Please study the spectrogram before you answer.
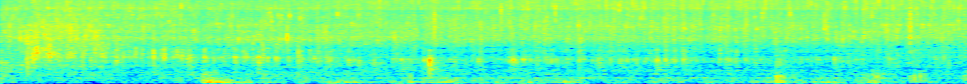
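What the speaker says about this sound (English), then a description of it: "This how you fry some turkey chops" Turkey chops fry in a pan with a steady, close sizzle and crackle, broken by a few soft stirring or handling knocks; no one talks.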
